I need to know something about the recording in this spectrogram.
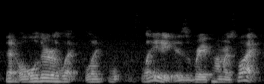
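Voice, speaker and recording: A man's voice: mid-range voice, a little fast, a bit bright, slight background noise, rough recording. A man talking as a podcast co-host in casual, opinionated pop culture chat, informal, rambling and emphatic.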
